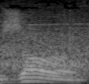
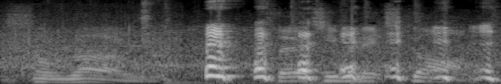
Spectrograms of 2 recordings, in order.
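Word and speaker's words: Zoreaux: a solid save from Zorro yeah Chris it's pronounced Soul Road Richmond with an opportunity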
